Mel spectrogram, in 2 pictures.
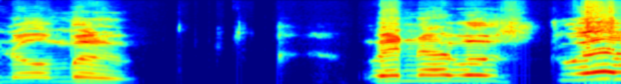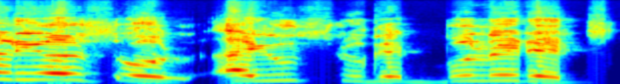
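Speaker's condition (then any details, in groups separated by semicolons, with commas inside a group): Cerebral palsy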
